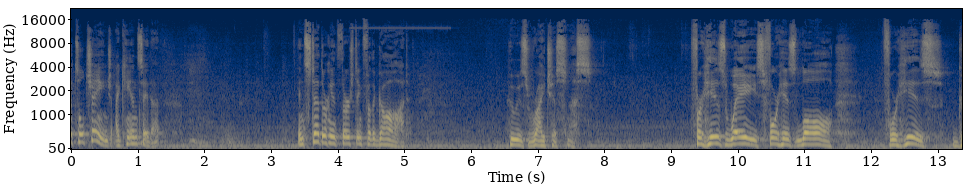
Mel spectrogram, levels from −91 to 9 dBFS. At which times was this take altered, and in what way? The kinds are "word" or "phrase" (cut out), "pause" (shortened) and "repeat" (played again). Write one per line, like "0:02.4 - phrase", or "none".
0:03.9 - word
